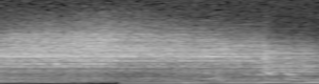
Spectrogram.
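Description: Live rock band playing: electric guitar, bass guitar and drum kit with cymbals. The held low notes change to a new chord about a second in.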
